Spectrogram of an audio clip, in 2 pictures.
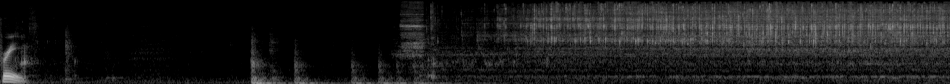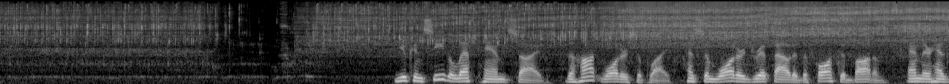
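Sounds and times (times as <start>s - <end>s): water running into sink: 4.2s - 18.9s.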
